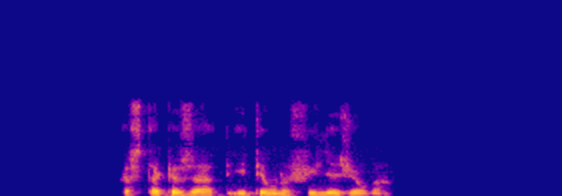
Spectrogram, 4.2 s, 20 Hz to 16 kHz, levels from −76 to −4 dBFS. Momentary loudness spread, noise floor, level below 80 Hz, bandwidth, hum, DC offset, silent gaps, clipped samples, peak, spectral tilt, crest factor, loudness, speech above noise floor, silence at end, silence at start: 11 LU; under -90 dBFS; -60 dBFS; 8.2 kHz; 50 Hz at -55 dBFS; under 0.1%; none; under 0.1%; -2 dBFS; -7 dB/octave; 20 dB; -20 LUFS; over 71 dB; 1.3 s; 0.95 s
